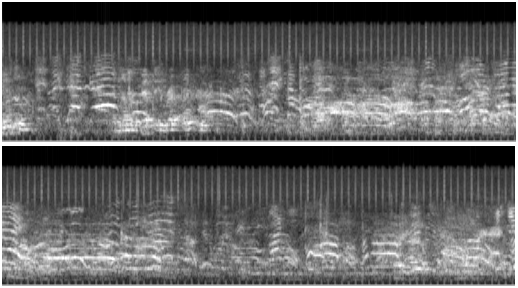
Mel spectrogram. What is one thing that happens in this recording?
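A crowd of young boys and adults chatter and cheer close by outdoors.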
